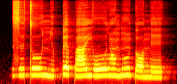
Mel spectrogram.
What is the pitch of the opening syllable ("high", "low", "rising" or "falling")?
rising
